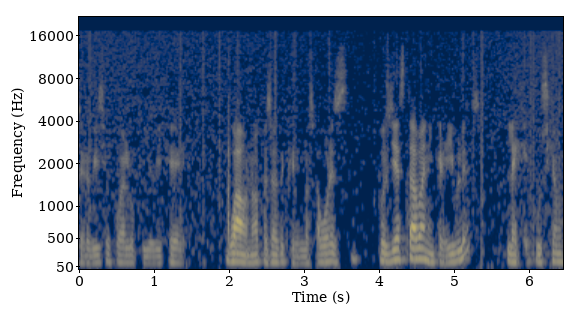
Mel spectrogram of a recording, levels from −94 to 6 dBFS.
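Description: Throughout, the speech sits over near-silent, twinkling background: overdone noise removal, with bands near the estimated noise cut so hard that quiet speech vanished too.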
